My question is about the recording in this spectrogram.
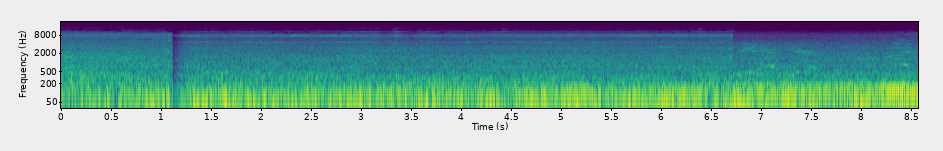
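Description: City street ambience: steady traffic noise with a low rumble. It changes abruptly about a second in, and faint voices come in near the end.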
